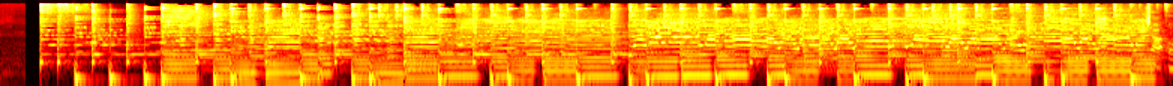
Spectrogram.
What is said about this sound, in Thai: แต่ว่าตอนนี้เรามีบทเพลงเป็นกำลังใจให้กับคุณ ฟังเพลงก่อนเดี๋ยวกลับมาคุยกันต่อค่ะ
